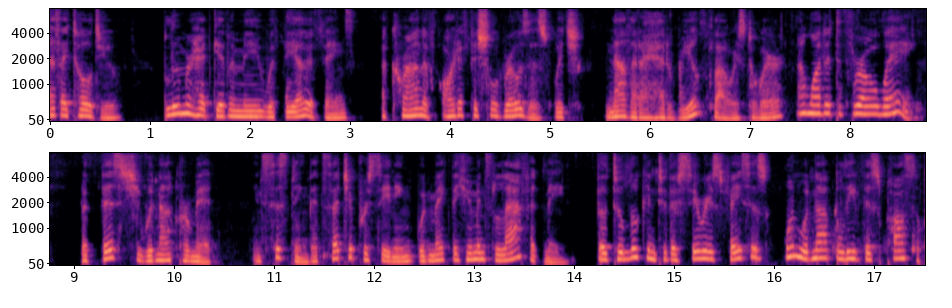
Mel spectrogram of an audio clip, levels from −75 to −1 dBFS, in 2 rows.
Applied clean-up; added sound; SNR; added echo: neural mask model Resemble Enhance denoiser.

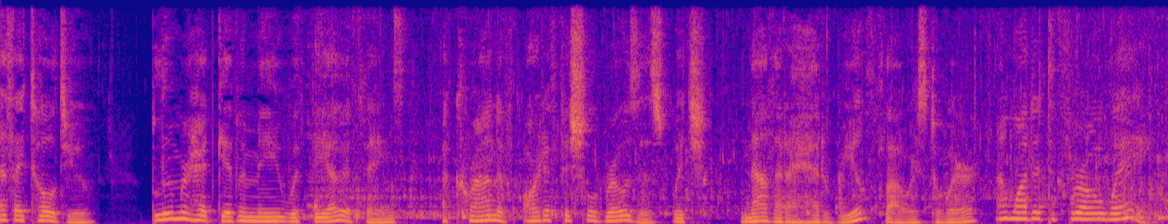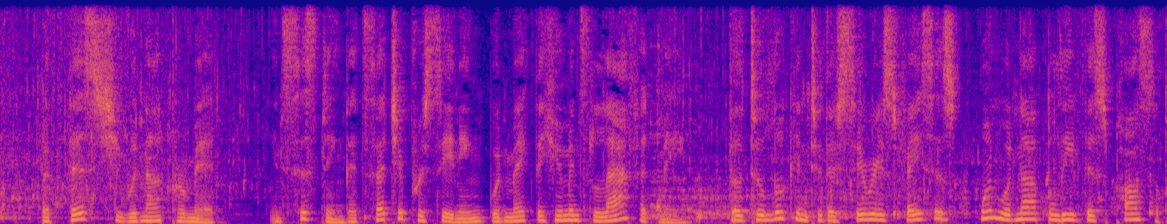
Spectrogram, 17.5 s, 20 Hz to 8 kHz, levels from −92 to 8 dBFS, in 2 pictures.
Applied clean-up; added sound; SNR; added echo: none; Toilet flush / Gurgling; 15 dB; none.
